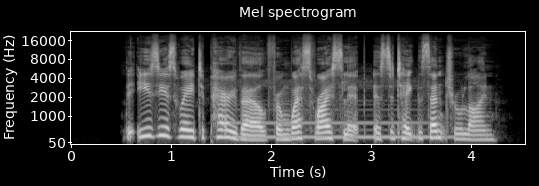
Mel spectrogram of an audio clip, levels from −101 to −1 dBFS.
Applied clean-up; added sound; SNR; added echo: none; Wind instrument, woodwind instrument; 15 dB; none.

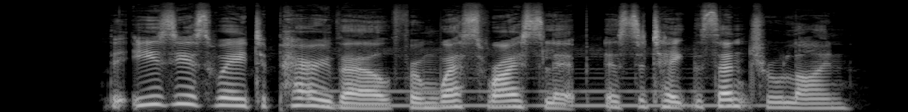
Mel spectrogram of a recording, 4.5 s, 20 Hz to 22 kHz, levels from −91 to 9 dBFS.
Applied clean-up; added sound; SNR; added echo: neural mask model RNNoise.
